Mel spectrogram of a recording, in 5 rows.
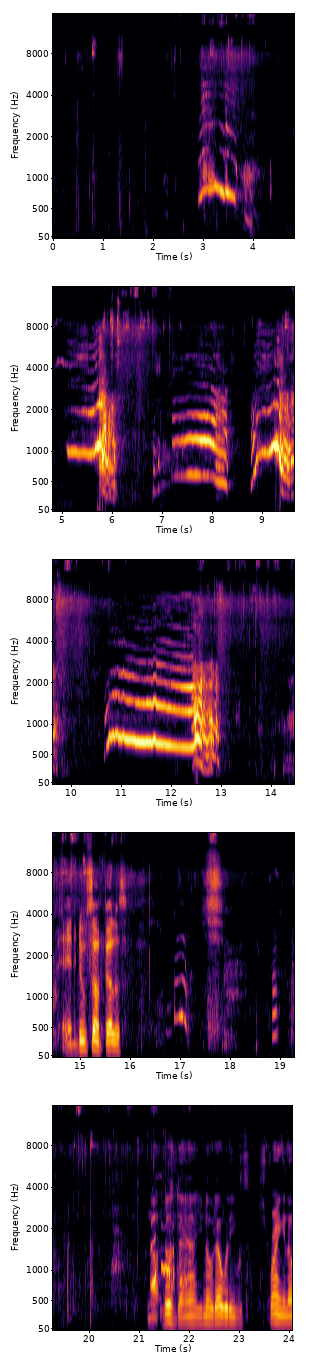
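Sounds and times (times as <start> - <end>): dog whining and howling: 2.9 - 4.2, 4.8 - 14.6, 16.7 - 17.3, 20.3 - 22.0.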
